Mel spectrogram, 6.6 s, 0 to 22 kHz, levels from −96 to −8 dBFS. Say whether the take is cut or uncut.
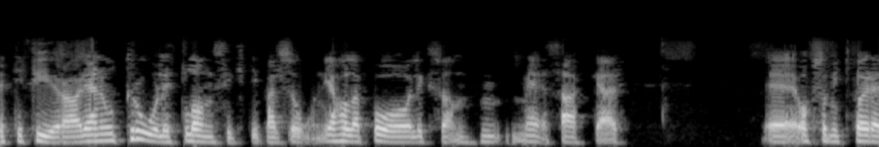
uncut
